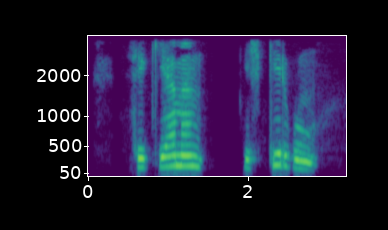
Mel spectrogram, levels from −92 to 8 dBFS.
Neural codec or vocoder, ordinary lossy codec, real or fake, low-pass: none; AAC, 32 kbps; real; 3.6 kHz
